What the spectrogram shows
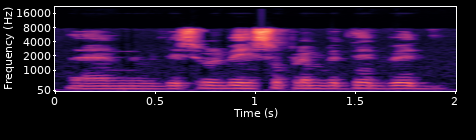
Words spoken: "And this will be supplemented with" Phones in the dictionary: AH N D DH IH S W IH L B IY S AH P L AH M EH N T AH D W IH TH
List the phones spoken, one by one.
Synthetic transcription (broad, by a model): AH N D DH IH S W IH L B IY S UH P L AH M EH T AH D W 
